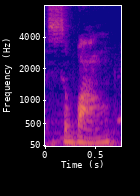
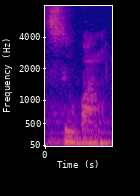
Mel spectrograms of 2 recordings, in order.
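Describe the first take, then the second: First: The stress is on the second syllable. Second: The stress is on the first syllable. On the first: The speaker calls it right. "with a stress on the second syllable" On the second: The speaker calls it wrong. "it's actually not pronounced as Subang"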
